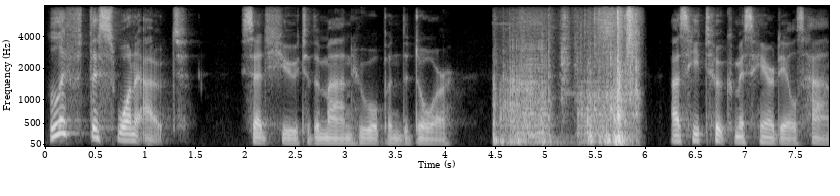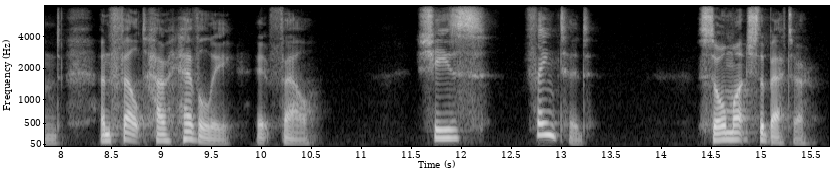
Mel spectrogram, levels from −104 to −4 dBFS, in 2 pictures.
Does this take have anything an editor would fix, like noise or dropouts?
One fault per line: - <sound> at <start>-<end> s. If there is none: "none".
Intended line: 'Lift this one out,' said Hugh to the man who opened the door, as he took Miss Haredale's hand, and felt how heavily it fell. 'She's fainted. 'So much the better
- squeak at 4.5-6.0 s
